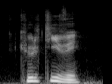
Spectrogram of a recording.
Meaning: to cultivate
- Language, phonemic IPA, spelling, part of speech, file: French, /kyl.ti.ve/, cultiver, verb, Fr-cultiver.ogg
